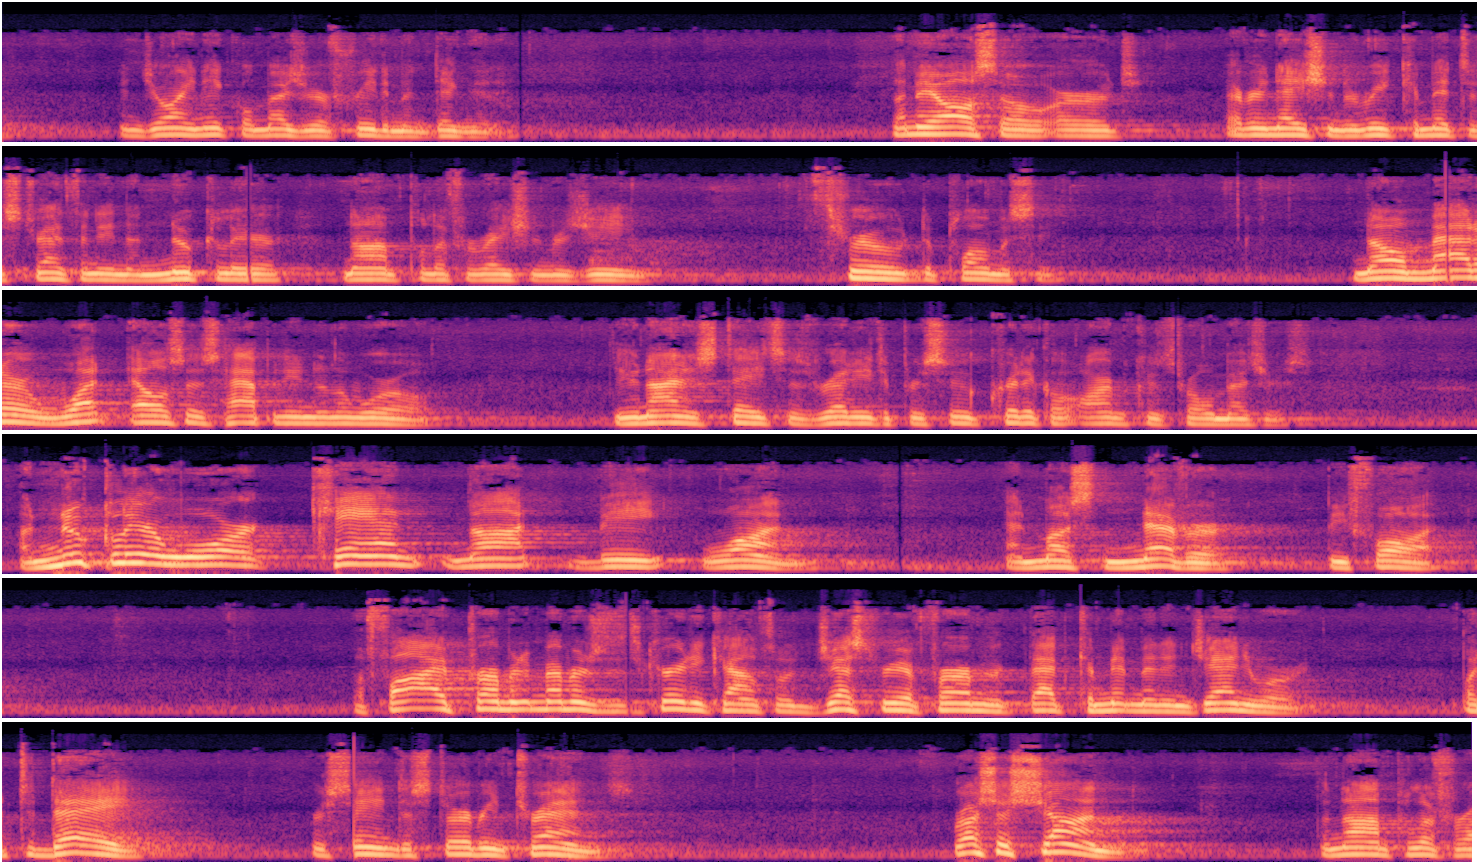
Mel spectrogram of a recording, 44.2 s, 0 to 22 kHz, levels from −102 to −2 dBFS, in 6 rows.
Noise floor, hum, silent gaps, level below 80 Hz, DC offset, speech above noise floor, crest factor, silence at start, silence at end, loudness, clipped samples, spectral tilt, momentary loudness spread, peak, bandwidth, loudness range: -45 dBFS; none; none; -58 dBFS; under 0.1%; 30 dB; 14 dB; 0 s; 0 s; -16 LUFS; under 0.1%; -5 dB/octave; 14 LU; -2 dBFS; 13.5 kHz; 6 LU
